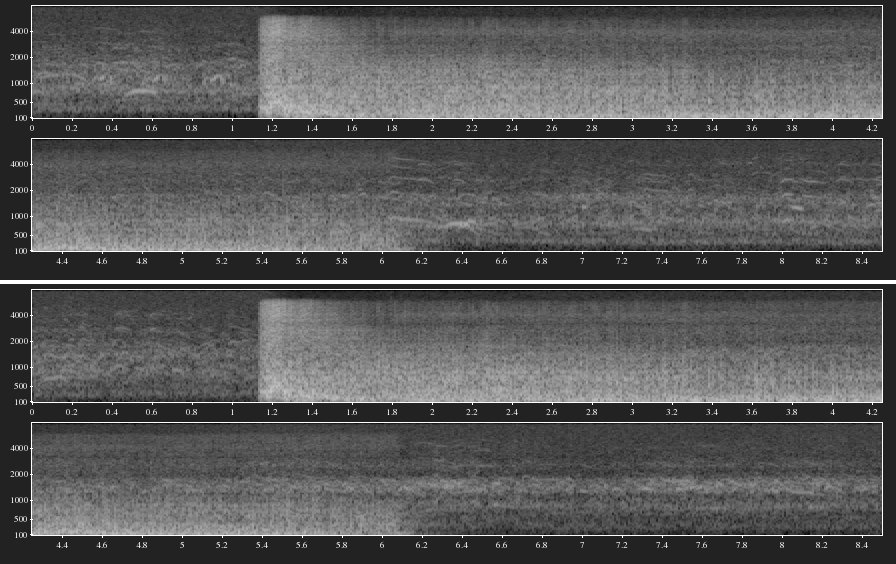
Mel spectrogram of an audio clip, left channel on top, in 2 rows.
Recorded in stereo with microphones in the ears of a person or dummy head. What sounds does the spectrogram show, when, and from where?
1.1 s an explosion: 10° right (ahead or behind), 0.6 m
